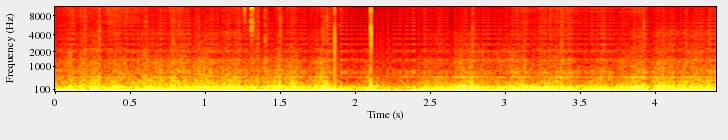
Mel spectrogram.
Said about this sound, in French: Je suis à Civrieux-d'Azergues. La route est recouverte de neige. petite couche quand même, hein, faut quand même pas abuser. Je roule au pas.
